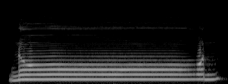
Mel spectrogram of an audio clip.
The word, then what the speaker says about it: নুন: যেবার আগা তার বরাবর উপরে তালুর সাথে লাগাবেন লাগিয়ে চার আলিফ টানে উচ্চারণ করবেন নুন নুন প্লিজ সবাই একসাথে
